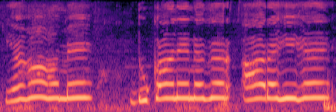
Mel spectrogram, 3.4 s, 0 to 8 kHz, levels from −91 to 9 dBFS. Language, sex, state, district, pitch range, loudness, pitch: Hindi, male, Madhya Pradesh, Dhar, 370-390 Hz, -10 LUFS, 380 Hz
